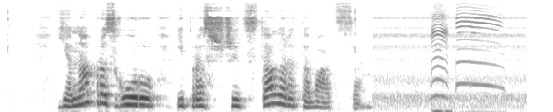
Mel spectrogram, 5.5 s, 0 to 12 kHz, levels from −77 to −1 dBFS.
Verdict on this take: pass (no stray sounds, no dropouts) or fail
fail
